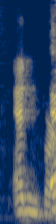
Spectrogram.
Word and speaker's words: Edinburgh: It is it Edinburg? Edinburgh. Edinburgh.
